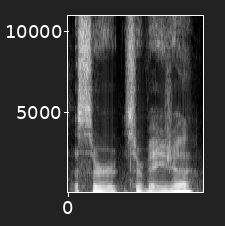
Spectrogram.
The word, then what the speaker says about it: cerveja: In there, it's cerveja. Like it's like more of a J sound.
